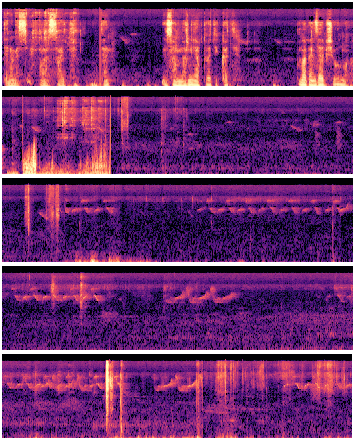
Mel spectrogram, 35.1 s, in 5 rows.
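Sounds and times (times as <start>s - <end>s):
small bird singing: 10.6s - 13.9s, 14.7s - 17.0s, 17.7s - 26.0s, 27.3s - 35.0s
sharp clicks: 30.1s - 30.6s.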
